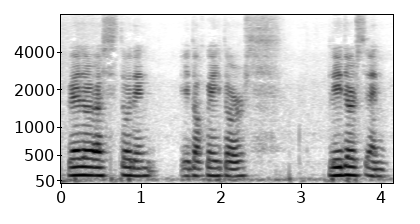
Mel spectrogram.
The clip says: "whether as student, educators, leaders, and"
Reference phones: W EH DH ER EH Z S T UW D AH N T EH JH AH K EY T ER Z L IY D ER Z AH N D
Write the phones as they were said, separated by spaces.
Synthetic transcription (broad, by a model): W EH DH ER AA S T UW D AH N T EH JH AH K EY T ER S L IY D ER S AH N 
